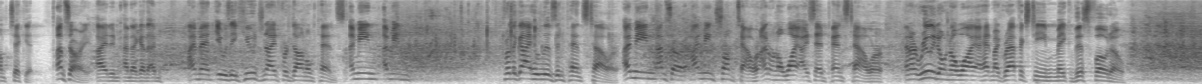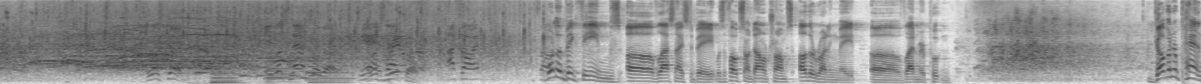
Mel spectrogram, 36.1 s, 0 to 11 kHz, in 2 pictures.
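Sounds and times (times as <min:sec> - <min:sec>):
studio audience laughing: 0:05.6 - 0:07.4, 0:09.6 - 0:11.1, 0:16.9 - 0:18.6, 0:32.6 - 0:35.1
audience applauding: 0:06.0 - 0:08.2, 0:18.1 - 0:26.3.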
